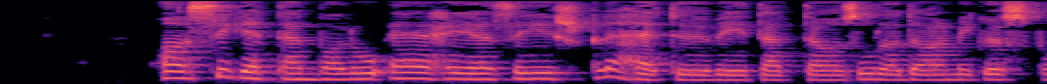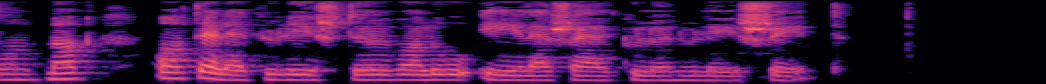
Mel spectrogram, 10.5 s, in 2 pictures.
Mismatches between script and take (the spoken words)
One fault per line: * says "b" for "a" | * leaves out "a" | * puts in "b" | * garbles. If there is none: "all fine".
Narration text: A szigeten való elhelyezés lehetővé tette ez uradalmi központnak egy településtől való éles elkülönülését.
* says "az" for "ez"
* says "a" for "egy"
